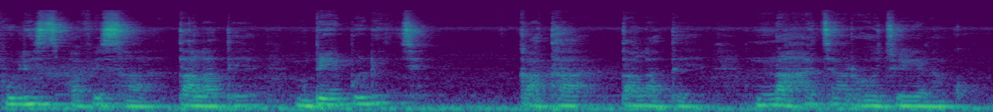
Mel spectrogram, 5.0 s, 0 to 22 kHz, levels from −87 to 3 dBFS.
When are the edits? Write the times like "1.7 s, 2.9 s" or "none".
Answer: none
